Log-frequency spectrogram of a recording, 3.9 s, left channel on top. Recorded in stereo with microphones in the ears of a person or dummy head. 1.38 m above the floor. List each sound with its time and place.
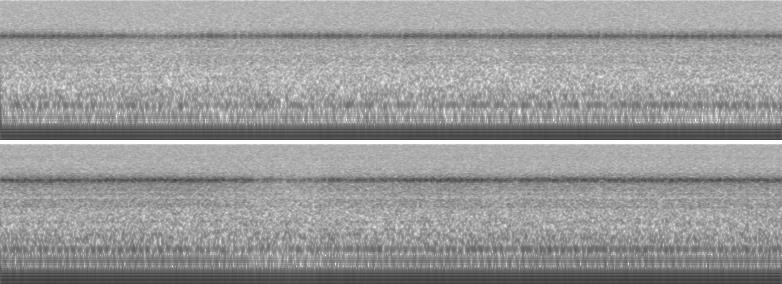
Only background noise.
